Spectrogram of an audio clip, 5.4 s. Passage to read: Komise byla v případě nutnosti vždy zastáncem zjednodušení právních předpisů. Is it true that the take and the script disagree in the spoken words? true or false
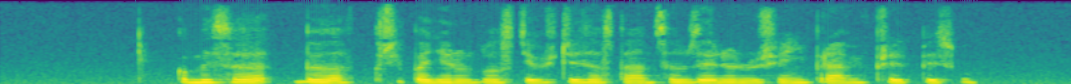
false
